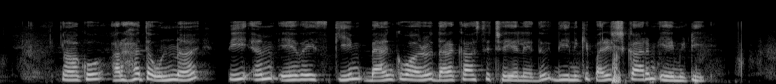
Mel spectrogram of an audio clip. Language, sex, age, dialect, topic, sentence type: Telugu, male, 25-30, Utterandhra, banking, question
